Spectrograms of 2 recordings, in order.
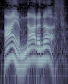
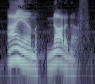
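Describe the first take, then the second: First: Said in the usual way. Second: Lower, slow, sincere "I am not enough"; "I am not enough" with the weight on I, lowered and slowed; humble confession. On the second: Retold or imitated.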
